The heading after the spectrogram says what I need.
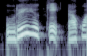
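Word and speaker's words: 売れ行き: 보통 이쿠라고 읽는 경우에는 정말 이렇게 걸어가거나 어딘가에 가거나 이런 식으로 가다의 의미로 쓰일 때는 이키라고 읽는 경우가 많고요. 추상적인 표현으로 미래를 향해서 나아가다 라고 하거나 진행된다라고 할 때는 유라고 읽는 경우가 많습니다. 약간의 팁이랄까요?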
